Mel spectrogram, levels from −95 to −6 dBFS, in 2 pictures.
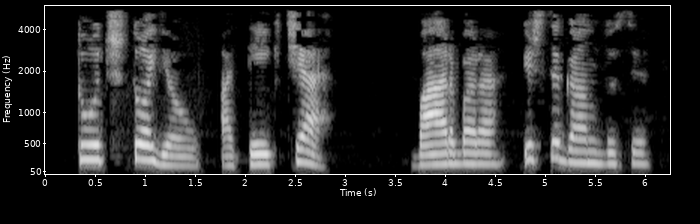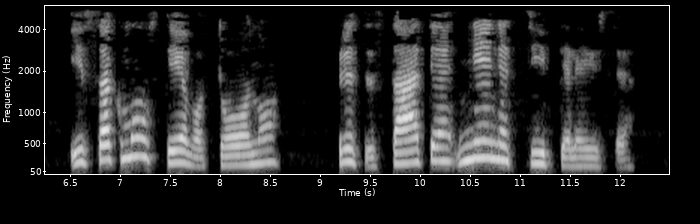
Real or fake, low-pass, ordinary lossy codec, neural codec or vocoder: real; 5.4 kHz; MP3, 24 kbps; none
